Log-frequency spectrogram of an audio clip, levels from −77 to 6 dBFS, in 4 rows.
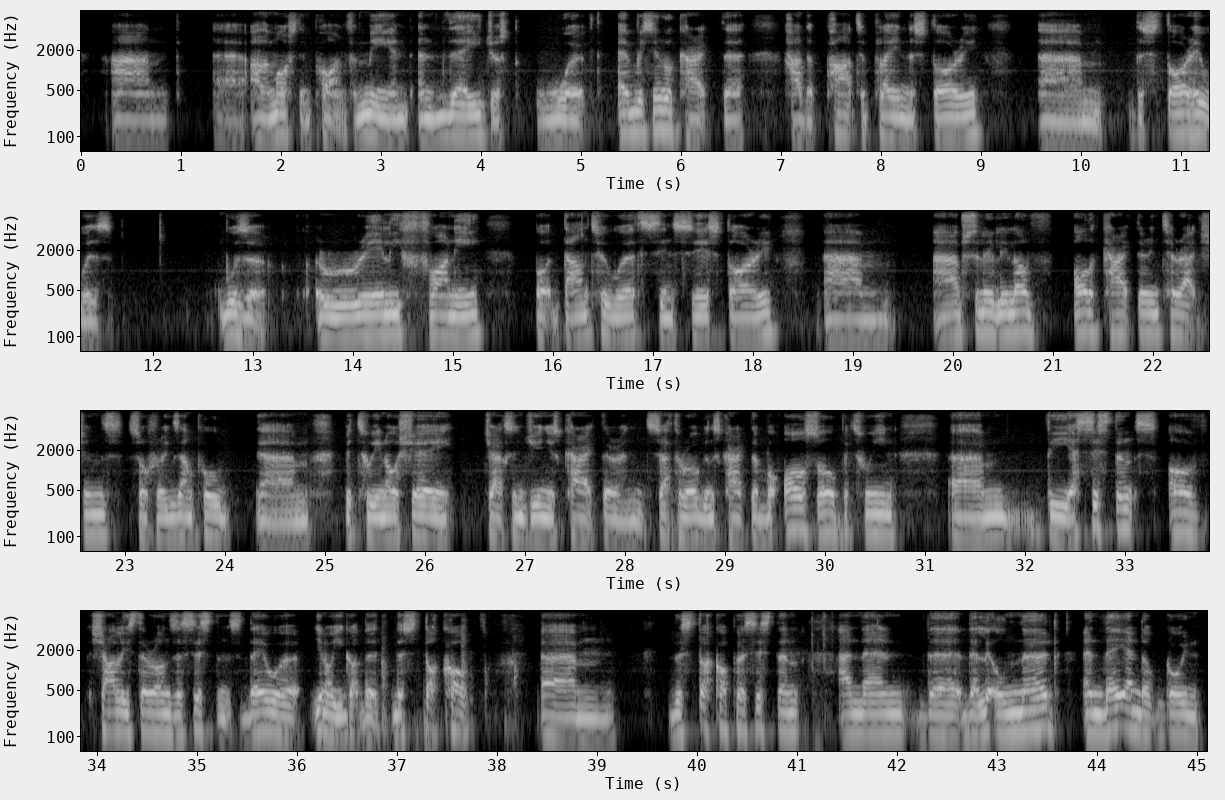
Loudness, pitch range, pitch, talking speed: -21 LUFS, 95-110 Hz, 105 Hz, 125 wpm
